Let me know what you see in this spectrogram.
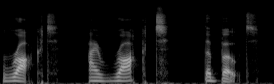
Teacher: That ED makes a T sound because the last consonant is a K. It is an unvoiced consonant, right?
